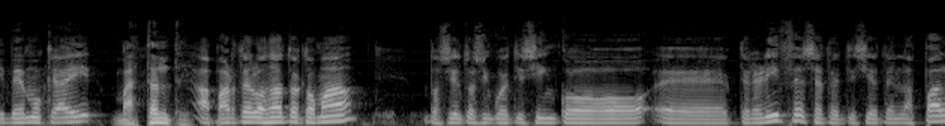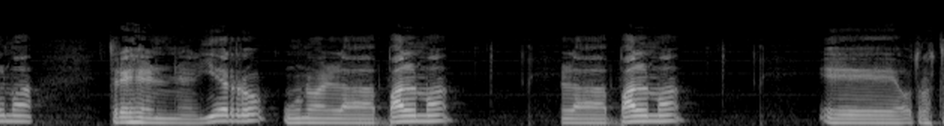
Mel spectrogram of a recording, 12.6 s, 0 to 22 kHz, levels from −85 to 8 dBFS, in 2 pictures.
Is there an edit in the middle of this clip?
yes; 4 cuts; at 2.0 s, 4.9 s, 8.1 s, 10.0 s

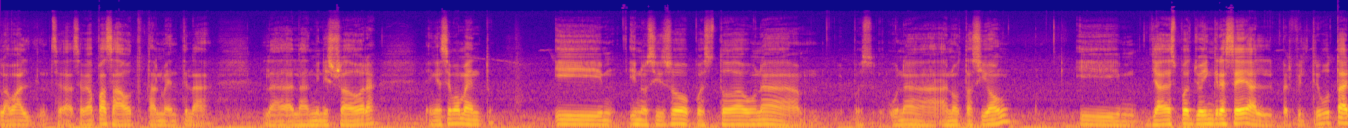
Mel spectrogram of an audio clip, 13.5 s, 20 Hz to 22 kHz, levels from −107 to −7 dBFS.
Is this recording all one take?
yes; 0 cuts

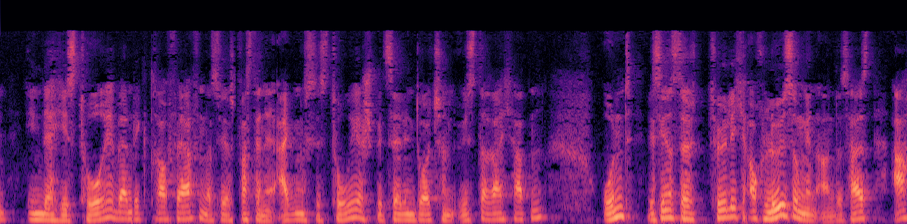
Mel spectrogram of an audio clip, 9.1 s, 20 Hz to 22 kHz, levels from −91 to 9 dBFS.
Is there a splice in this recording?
yes; 2 cuts; at 1.3 s, 2.3 s

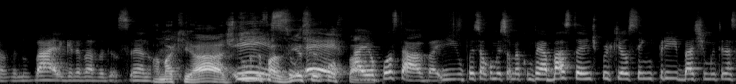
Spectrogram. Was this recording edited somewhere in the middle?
no; 0 cuts

